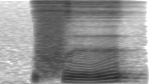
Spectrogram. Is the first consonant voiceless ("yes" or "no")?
yes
